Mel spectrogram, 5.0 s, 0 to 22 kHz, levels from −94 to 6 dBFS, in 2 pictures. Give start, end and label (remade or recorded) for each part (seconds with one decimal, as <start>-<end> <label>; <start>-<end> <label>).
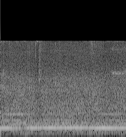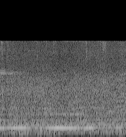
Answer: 0.0-5.0 recorded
